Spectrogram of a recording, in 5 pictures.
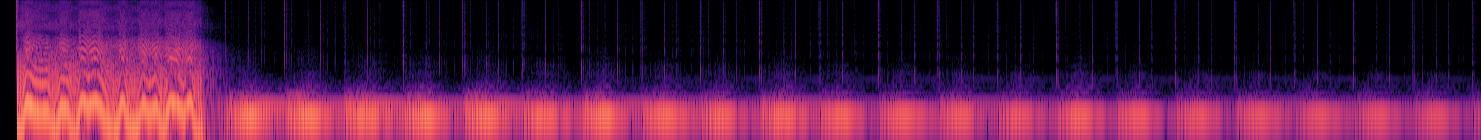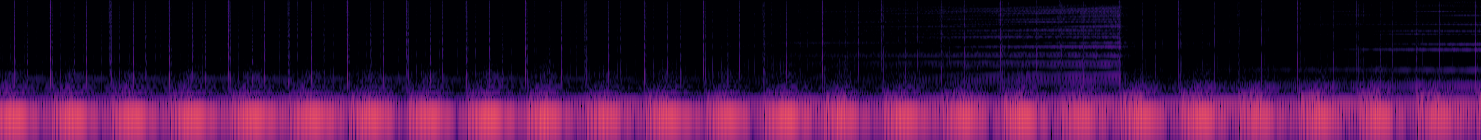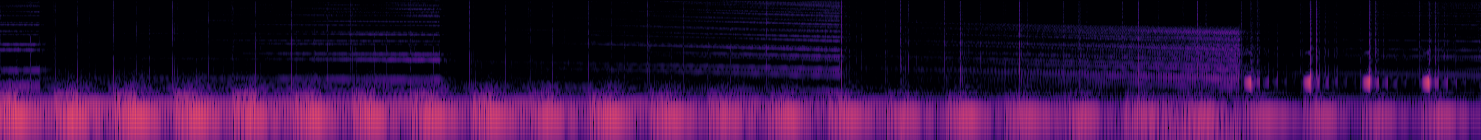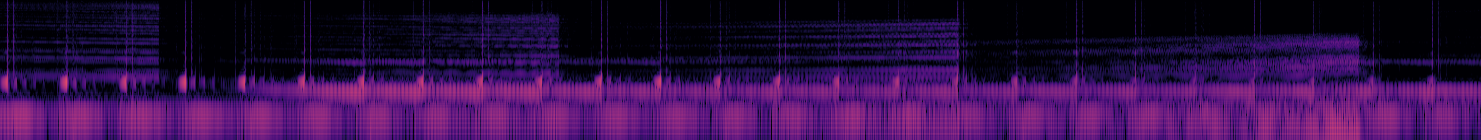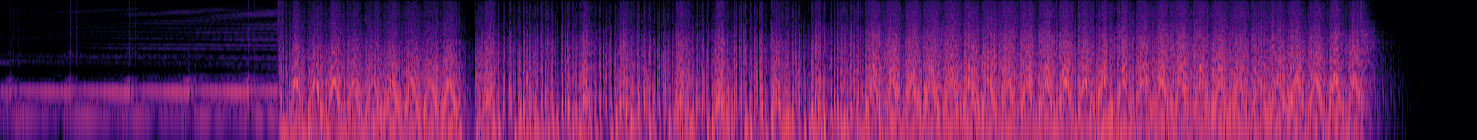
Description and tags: Death Star Generator Module
Emulation of the Death Star firing by using free VST instruments and analog delays, great for sound effects.
Electronic, Effect, Machines, Noise, StarWars, Space, Spacecraft, Futuristic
